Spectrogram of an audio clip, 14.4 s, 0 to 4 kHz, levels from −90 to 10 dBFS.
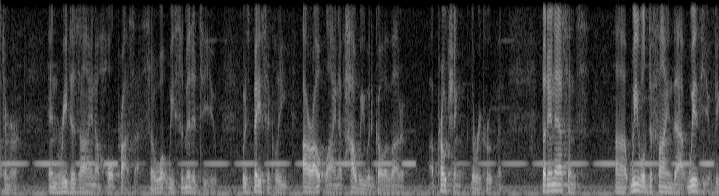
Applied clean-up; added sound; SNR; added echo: none; Musical instrument; 12 dB; none.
